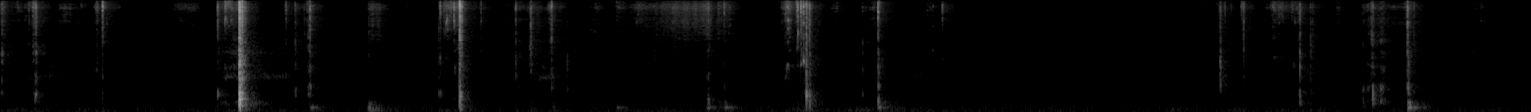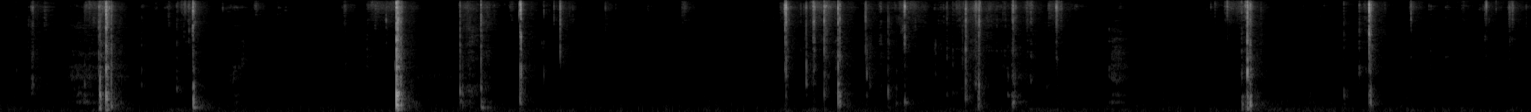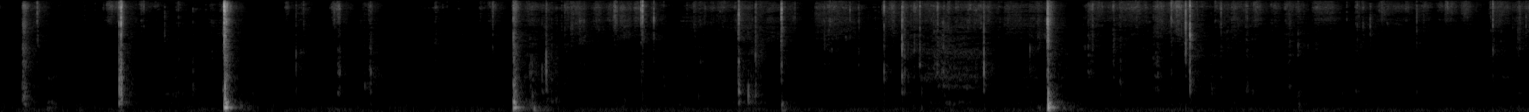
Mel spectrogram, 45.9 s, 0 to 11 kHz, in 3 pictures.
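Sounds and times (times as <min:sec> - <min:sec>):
cards clicking and tapping: 0:35.6 - 0:37.2.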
